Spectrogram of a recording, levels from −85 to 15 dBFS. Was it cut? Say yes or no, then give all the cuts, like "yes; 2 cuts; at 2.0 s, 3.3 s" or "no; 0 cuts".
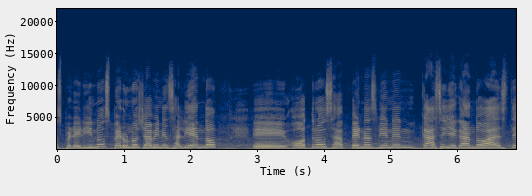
no; 0 cuts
